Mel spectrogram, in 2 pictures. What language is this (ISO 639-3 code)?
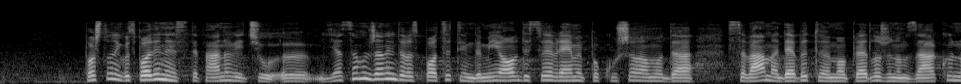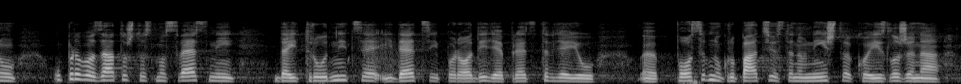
srp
